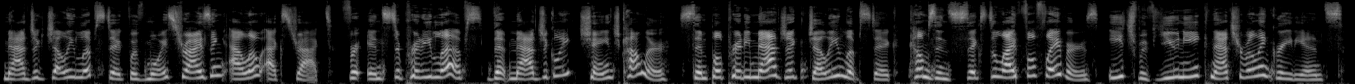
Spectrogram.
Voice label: English, Perky

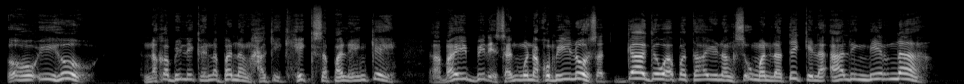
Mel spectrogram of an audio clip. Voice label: Tagalog, Senior, Serious

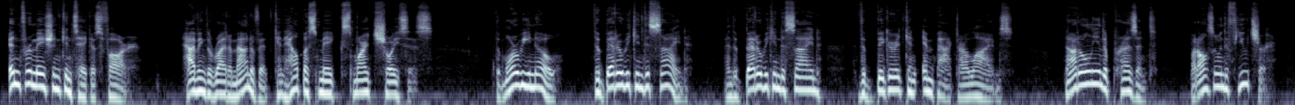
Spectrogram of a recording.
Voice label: English (Corporate)

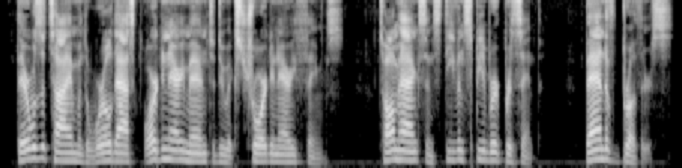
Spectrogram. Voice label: English, Authoritative

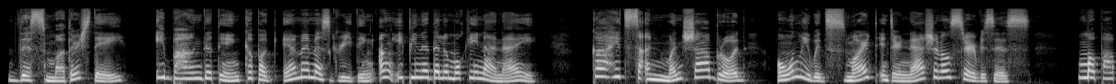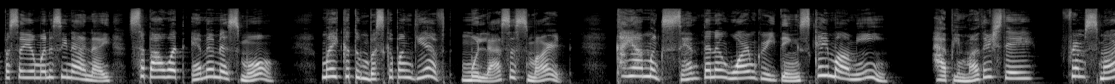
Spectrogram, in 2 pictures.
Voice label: Taglish, Motherly, Warm

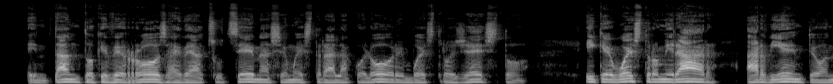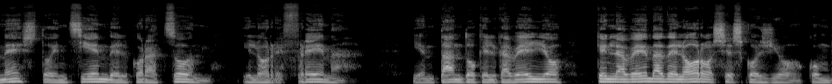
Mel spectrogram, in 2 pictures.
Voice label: Sonnet Read in Garcilaso's Spanish

